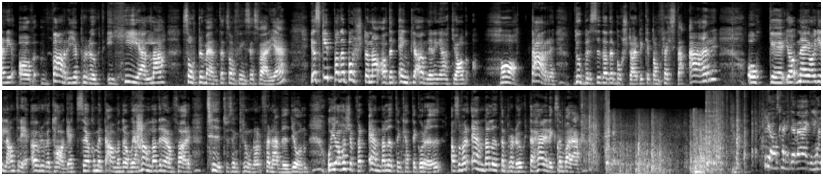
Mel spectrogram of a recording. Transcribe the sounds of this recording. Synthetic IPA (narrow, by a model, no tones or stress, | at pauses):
ɾɪʔavːaɾjəpʰɾʊd̪ɵkt̪ʰɪheːlasɔʈɪmɛnt̪ət̪sɔmfɪnsɪsvæɾjəjɑːɡskɪpːad̪əbœʂʈaɳaʔavd̪ɛnɛŋklaʔanleːd̪nɪŋənat̪jɑːɡ | hɑːt̪aɾd̪ɵbːəlsiːd̪ad̪əbɔʂʈaɾvɪlkːət̪̚d̪ɔmflɛst̪aʔæɾʔɔkːjɑːnɛɪjɑːɡjɪlːaɾɪnt̪əd̪ɛʔøːvəɾhʉ̟vət̪ʰɑːɡət̪sɔjɑːɡkʰɔmːɾɪnt̪ə̰ʔanvɛnd̪ad̪ɔmɔjɑːɡɦand̪lad̪əɾeːd̪anfœɾt̪ʰiːjːət̪ʰʉːsənkʰɾuːnʊɾfœɖɛnhæːɾviːd̪ɛʊnʔɔjɑːɡɦaɾʂɕœːp̚t̪vaɾɛnd̪aliːt̪ənkʰat̪ɛɡʊɾiːʔals̬ɔvaɾʔɛnd̪aliːt̪ənpʰɾʊd̪ɵkt̪̚d̪ɛɦæːɾæɭɪksɔmbɑːɾa | jɑslɛŋd̪əɪvɛːɡ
